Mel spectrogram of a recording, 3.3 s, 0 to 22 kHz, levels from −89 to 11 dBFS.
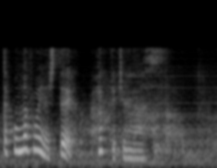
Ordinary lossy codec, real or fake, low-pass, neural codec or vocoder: none; fake; none; codec, 16 kHz, 0.5 kbps, FunCodec, trained on LibriTTS, 25 frames a second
